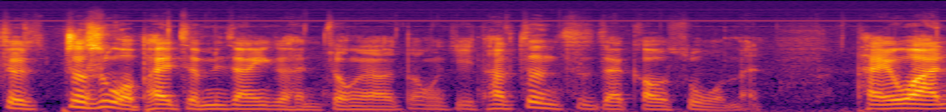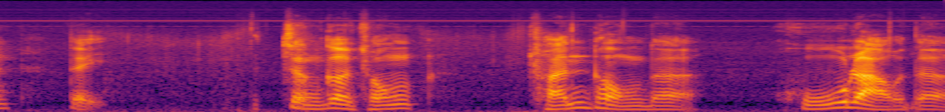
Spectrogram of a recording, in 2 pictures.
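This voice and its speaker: This is an ordinary speaking voice at a moderate pace with ordinary pitch variation, set against a quiet background. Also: man. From Taiwan. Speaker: film director. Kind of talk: casual chat.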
